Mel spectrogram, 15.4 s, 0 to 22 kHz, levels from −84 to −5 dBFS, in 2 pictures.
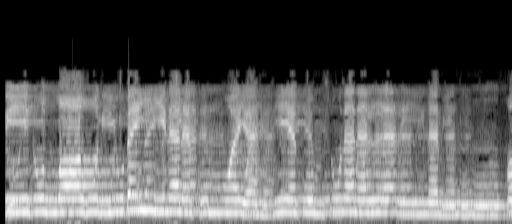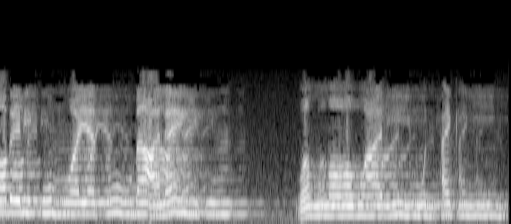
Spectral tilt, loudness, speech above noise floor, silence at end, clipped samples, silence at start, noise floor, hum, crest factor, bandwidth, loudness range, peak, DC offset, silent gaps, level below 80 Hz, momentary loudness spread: -7.5 dB/octave; -12 LUFS; 29 dB; 0.05 s; under 0.1%; 0.05 s; -41 dBFS; none; 12 dB; 6 kHz; 4 LU; 0 dBFS; under 0.1%; none; -50 dBFS; 8 LU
